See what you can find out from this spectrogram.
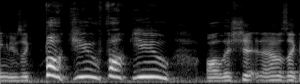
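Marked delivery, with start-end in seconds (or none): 0.4-1.7 high, loud repeated yell; retold yelling. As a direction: bark it twice in his face. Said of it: "started fucking yelling".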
